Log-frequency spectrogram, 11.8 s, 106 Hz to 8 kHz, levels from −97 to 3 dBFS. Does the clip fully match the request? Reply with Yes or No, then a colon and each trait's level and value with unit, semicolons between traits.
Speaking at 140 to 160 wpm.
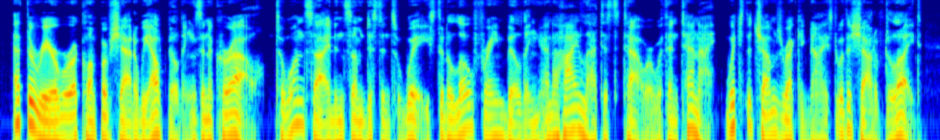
No: fast, 205 wpm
